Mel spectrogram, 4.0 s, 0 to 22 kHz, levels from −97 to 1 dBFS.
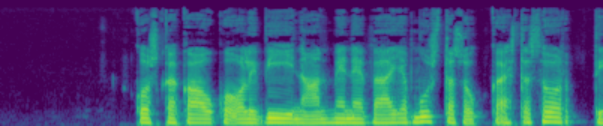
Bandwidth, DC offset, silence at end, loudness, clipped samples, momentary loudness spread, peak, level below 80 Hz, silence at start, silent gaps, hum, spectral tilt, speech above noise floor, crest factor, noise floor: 16 kHz; under 0.1%; 0 s; -15 LUFS; under 0.1%; 5 LU; 0 dBFS; -46 dBFS; 0.9 s; none; none; -7 dB/octave; 58 dB; 16 dB; -73 dBFS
